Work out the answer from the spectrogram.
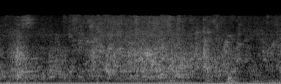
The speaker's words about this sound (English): Putting more water and washing up, won't it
